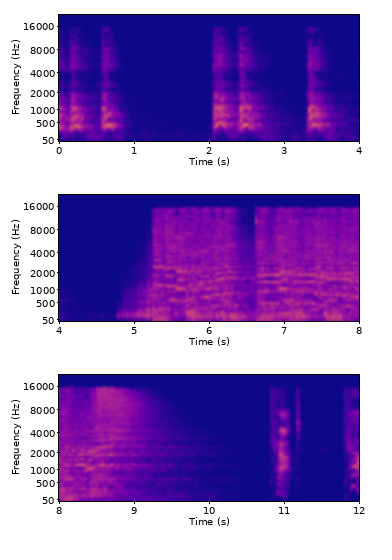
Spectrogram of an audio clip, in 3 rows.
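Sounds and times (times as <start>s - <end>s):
dog barking: 0.0s - 1.0s, 2.0s - 3.9s.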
